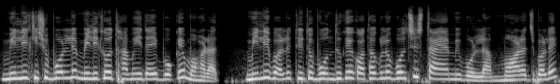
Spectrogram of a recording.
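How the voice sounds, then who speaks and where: Brisk woman retelling a TV episode. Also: high voice, dark tone, no room sound. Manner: brisk storytelling, voicing characters' lines lightly. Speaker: serial recap narrator. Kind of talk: fast retelling of a TV episode with quoted lines.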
